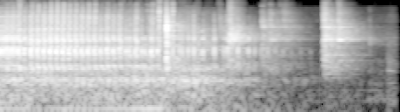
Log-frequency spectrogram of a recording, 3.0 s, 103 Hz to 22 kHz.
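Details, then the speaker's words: HVAC blower motor test with several nuts of about 13 mm and 10 mm zip-tied at one spot on the wheel: heavy rhythmic thumping about three beats a second, slowing as it winds down, then a rattle as a nut flies off; severe wheel imbalance. "That go round, we actually lost one of the nuts. So I'm not sure if I just had a weak zip tie or what, but I'm gonna get it back in there. Now you saw how crazy this blower motor started flopping around."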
